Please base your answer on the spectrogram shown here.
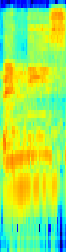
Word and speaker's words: penis: like pennies okay but if you observed in movies or in the western dialects they call it as like penis okay both the both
